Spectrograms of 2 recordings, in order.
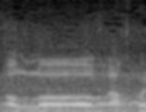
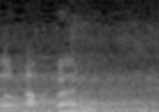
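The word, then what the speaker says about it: الله أكبر: Takbiratul ihram diucapkan, dilafadzkan, dan wajib mengkhafatkan huruf ra-nya akhir. Allahu Akbar. Walaupun dalam susunan kalimatnya sebetulnya tidak mati, bisa akbaru. Tetapi dalam takbiratul ihram ini spesial ra-nya dimatikan. Jadi Allahu Akbar jangan Allahu Akbaru.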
